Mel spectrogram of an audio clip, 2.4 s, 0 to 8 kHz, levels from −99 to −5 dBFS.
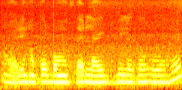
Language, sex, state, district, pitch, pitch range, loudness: Hindi, female, Chhattisgarh, Raipur, 185 Hz, 180-185 Hz, -13 LUFS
